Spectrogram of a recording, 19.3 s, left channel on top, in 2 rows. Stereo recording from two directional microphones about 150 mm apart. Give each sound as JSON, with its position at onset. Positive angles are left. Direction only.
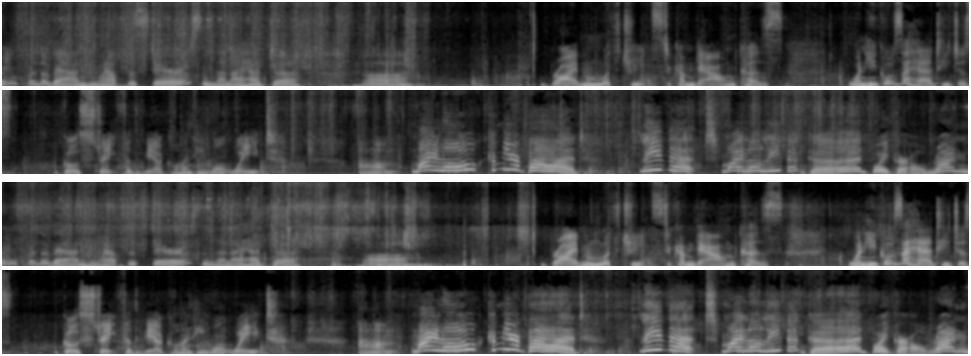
{"t": 0.0, "sound": "speech", "side_deg": 10}
{"t": 5.3, "sound": "a sound", "side_deg": 5}
{"t": 5.9, "sound": "speech", "side_deg": 5}
{"t": 13.2, "sound": "speech", "side_deg": 10}
{"t": 13.7, "sound": "speech", "side_deg": 25}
